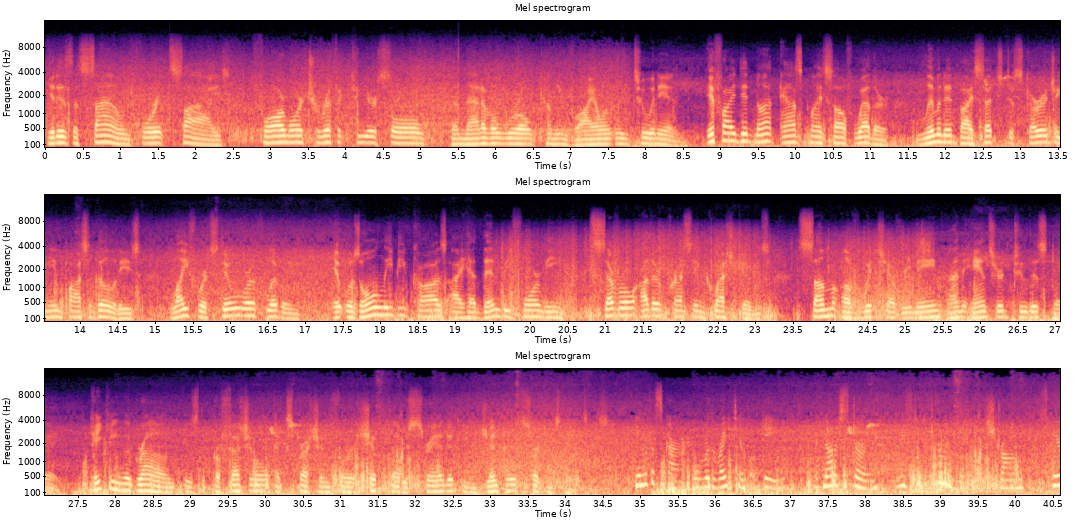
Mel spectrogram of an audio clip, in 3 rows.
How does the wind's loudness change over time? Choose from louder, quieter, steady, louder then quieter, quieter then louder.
louder.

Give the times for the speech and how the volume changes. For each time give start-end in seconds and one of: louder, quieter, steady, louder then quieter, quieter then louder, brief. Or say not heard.
0.0-40.5 steady.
